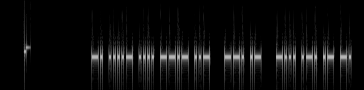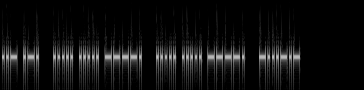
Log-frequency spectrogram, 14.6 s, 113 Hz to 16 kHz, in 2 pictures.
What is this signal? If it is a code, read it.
Morse code, heard as a keyed tone, about 28 wpm, 660 Hz. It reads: N4HQU GA BRAN UR 559 559 <BK>
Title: SOTA QSO Practice 28wpm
